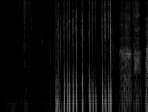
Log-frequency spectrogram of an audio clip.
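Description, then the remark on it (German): Thick cardboard cards are shuffled in a quick burst of dense, papery flicks and riffles, fairly loud, ending in a softer rustling slide. “Da klingen aber dann dick, also die sind ein bisschen pappiger, also haben schon dickes Papier, oder?”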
